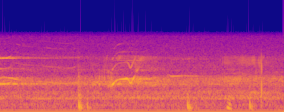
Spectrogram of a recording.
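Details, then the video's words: Underwater hydrophone recording of orcas talking to each other near Telegraph Cove, British Columbia, heard from a whale watching boat: wavering tonal whistles with quick up-and-down squeals, brief clicks and low thumps over a constant hum. "The sounds of Orca underwater"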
